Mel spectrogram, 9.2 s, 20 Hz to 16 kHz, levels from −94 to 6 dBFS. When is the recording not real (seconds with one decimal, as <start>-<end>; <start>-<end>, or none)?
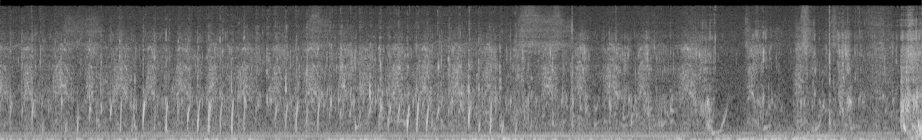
none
